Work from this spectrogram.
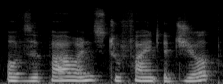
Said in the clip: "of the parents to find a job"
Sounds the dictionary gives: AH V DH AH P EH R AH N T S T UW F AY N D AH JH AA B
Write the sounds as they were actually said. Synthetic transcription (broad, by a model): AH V DH AH P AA W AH N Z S T UW F AY N D AH JH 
